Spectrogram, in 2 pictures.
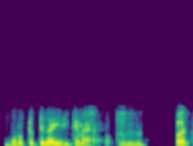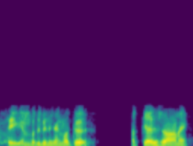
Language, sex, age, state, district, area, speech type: Malayalam, male, 18-30, Kerala, Idukki, rural, conversation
